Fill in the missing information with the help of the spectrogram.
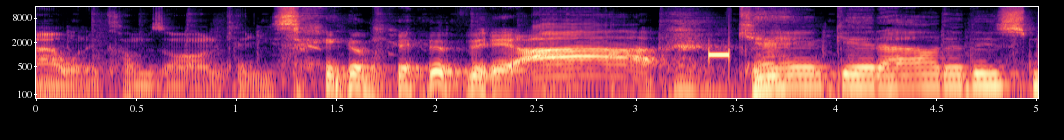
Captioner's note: laughing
